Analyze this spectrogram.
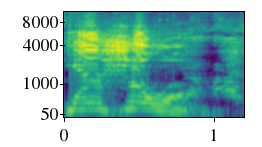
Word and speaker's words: Yahweh: It's better pronounced Yahweh.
